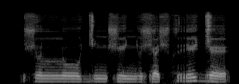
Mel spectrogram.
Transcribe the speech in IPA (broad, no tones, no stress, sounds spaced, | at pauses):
ʃ ɤ lː oː ɟ i ɲ ʃ e ɲ ɤ ʃ a ʃ f r e ɟ ɛ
